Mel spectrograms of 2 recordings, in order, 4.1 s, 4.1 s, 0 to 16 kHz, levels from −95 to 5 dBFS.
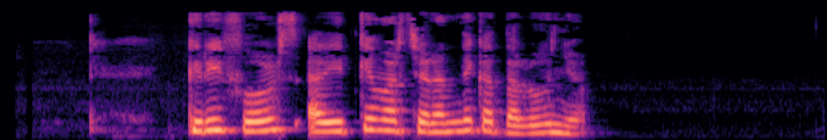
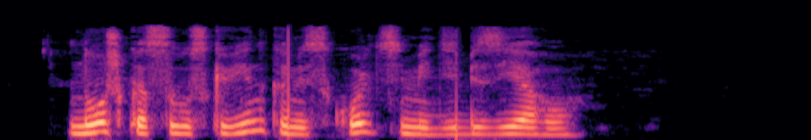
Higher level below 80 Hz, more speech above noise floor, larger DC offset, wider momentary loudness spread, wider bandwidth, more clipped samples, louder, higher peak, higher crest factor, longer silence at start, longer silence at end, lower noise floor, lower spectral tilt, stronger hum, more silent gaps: second, -76 dBFS vs -56 dBFS; about the same, 61 dB vs 63 dB; neither; second, 7 LU vs 10 LU; first, 11.5 kHz vs 8 kHz; neither; about the same, -19 LUFS vs -18 LUFS; about the same, -4 dBFS vs -2 dBFS; about the same, 16 dB vs 18 dB; first, 0.95 s vs 0.35 s; about the same, 1.2 s vs 1.2 s; about the same, -79 dBFS vs -81 dBFS; about the same, -5.5 dB/octave vs -6.5 dB/octave; neither; neither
